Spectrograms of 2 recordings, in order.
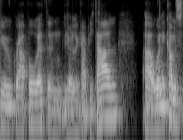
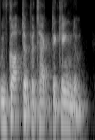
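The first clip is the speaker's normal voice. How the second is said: vague, put-on faux European accent. Mocking film actors' accents: imitating a fake European accent. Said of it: "faux European accents".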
